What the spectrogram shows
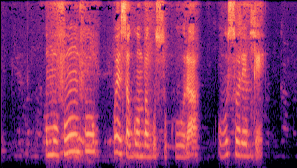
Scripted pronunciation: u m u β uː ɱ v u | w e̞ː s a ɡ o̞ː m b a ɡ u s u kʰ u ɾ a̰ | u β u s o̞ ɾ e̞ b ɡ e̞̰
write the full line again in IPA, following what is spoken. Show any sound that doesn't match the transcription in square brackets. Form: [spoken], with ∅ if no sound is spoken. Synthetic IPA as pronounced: u m u [v] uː ɱ v u | w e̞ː s a ɡ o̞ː m b a ɡ u s u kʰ u ɾ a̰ | u β u s o̞ ɾ e̞ b ɡ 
